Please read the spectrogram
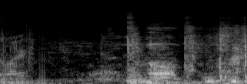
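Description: A large salmon splashing in the river as it is lowered by hand over the side of a boat and released, with a loud burst of splashing about a second in.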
